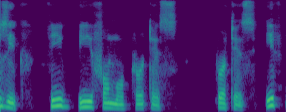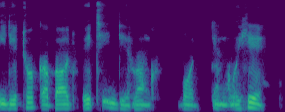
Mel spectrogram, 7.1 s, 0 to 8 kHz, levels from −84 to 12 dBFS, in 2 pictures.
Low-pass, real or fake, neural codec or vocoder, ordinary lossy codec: none; fake; codec, 16 kHz, 2 kbps, FreqCodec, larger model; none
